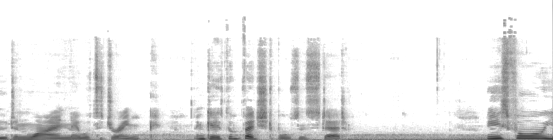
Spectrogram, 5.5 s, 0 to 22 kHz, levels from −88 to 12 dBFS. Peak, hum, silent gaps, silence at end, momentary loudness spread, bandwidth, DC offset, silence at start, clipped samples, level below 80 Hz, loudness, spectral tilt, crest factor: -4 dBFS; none; none; 0 s; 19 LU; 17 kHz; under 0.1%; 0 s; under 0.1%; -40 dBFS; -24 LUFS; -5 dB/octave; 20 dB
